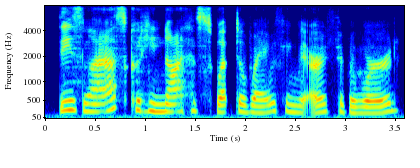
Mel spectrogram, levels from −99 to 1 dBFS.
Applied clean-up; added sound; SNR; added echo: neural diffusion model UNIVERSE++.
